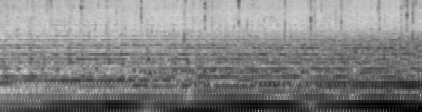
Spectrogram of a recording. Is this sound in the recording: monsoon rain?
yes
